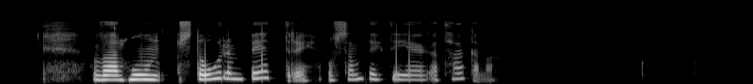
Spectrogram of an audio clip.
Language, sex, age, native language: Icelandic, female, 30-39, Romanian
